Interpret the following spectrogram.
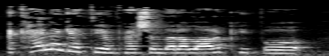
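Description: A woman's voice: a little high, animated, racing, a little mellow. A woman from Sweden talking casually and candidly as a podcast co-host, a little self-doubting. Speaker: podcast co-host being interviewed. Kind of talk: casual conversation.

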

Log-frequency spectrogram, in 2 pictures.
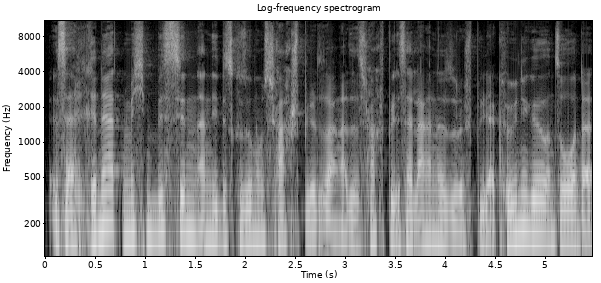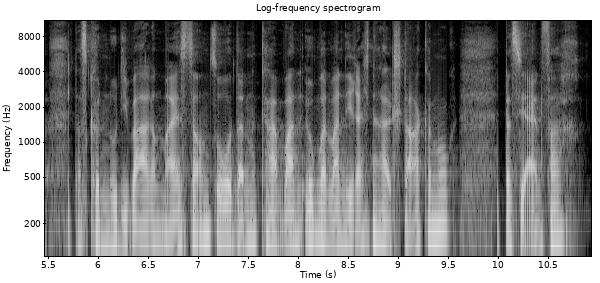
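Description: A man's voice: medium pitch, animated, fast, a little mellow. A man hosting an interview, chatting informally and rephrasing his questions as he goes. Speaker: podcast host, interviewer. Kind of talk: casual chat, interview.

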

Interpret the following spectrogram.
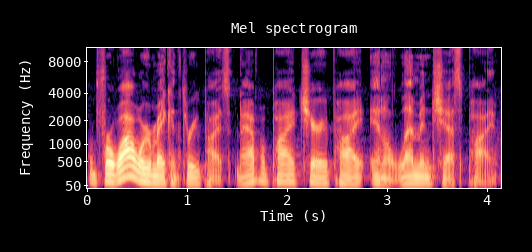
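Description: A man co-hosting a podcast in casual banter, telling anecdotes in an animated way and acting out quotes. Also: deep voice, fast, slightly rough. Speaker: podcast co-host.

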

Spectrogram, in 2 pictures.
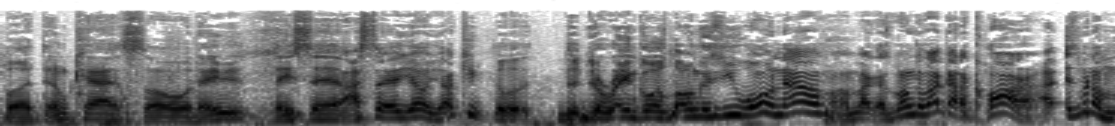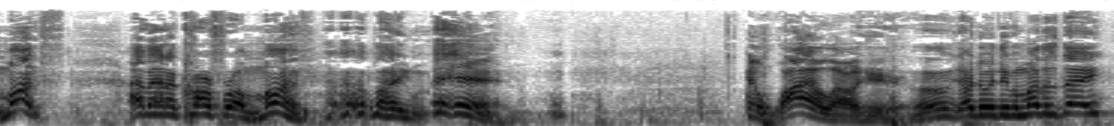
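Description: A man's voice: high-pitched, normal speed. A man co-hosting a podcast, telling stories in casual slangy banter and acting out what people said. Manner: animated, slangy storyteller who acts out quotes. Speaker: podcast co-host.

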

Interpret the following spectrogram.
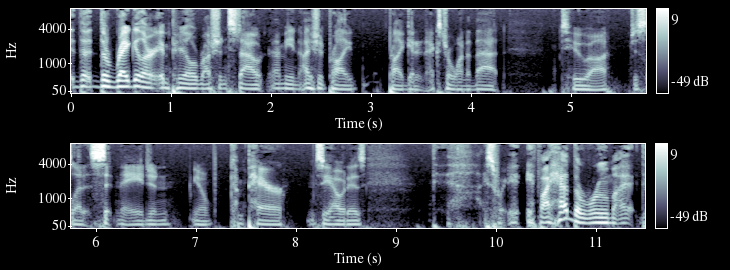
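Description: A man's voice: on the low side, brisk, darkish tone, no echo. A mildly tipsy man hosting a casual live podcast, rambling and swearing in a self-deprecating way. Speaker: podcast host. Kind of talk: casual live beer-news chat.

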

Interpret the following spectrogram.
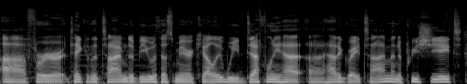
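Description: A man's voice: lowish voice, flat delivery, fast, a bit bright. A man co-hosting a casual podcast chat, playful and jokey with an upbeat delivery. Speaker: podcast co-host.

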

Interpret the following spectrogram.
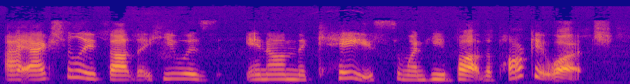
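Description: A woman's voice: fairly high pitch, moderate pace, darkish tone, dry recording, muffled recording. A woman co-hosting a podcast, casually talking over a television episode. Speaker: podcast co-host.

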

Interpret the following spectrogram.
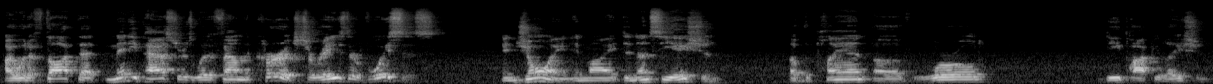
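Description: Emphatic low-voiced man, roomy sound. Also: lively intonation, slow pace, darkish tone, far from the mic. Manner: emphatic, indignant, rhetorical questions. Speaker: podcast host and commentator. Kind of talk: religious commentary podcast, reading quotes and commenting.

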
